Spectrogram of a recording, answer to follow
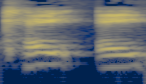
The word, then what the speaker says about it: Khalil: and not to mention his first name is spelled k-h-a-l-i-l pronounced khalil i i i just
